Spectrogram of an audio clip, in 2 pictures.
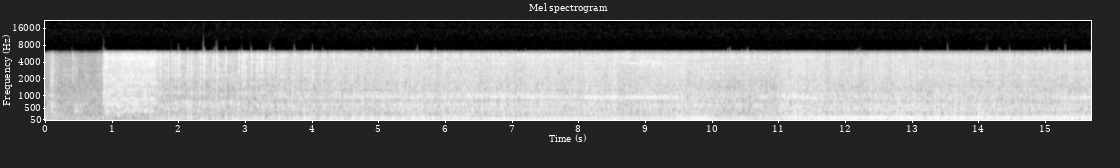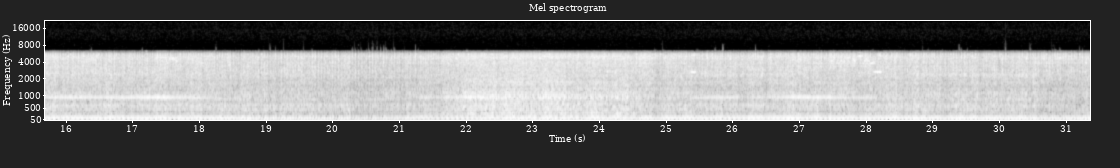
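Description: Sears Suburban SS/16 garden tractor engine cold-started on full choke, catching about a second in and then running steadily. Its pitch steps up slightly around ten seconds in.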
